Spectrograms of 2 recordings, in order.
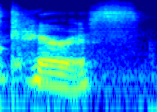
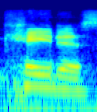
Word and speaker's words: Caris: it visible doxy oh her name is Caris Caris I always say it wrong that's that's okay it it's going to take a couple sessions I'm sure I keep saying cadis instead of I know that's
